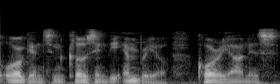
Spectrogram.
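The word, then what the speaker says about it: chorion: the other female organs in closing the embryo coron is spelled c h o r i o n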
